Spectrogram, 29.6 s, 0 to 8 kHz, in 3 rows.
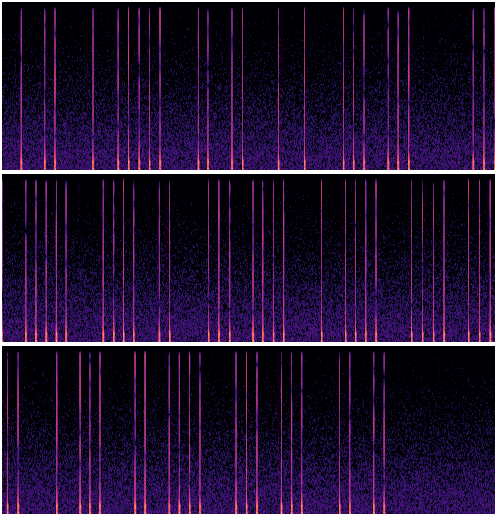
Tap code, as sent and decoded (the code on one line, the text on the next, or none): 1-2 1-5 2-2 1-1 3-3 / 3-5 4-2 3-4 1-4 4-5 1-3 2-4 3-3 2-2
BEGAN PRODUCING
